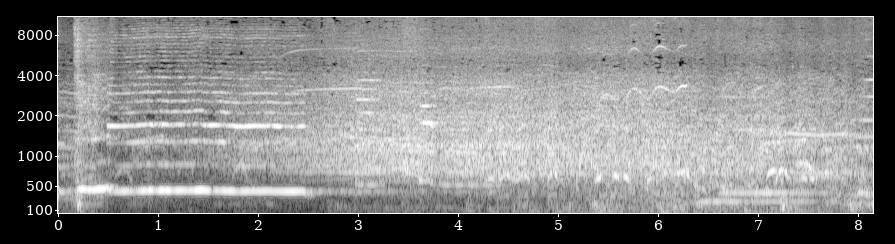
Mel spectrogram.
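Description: A single voice holds one long note for about two seconds over a sound system. Then a large stadium crowd cheers and screams, with a few held tones rising out of it near the end.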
